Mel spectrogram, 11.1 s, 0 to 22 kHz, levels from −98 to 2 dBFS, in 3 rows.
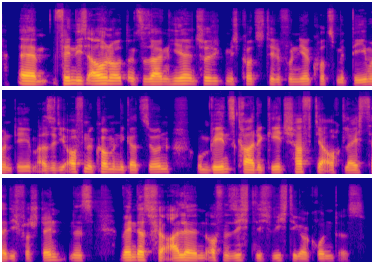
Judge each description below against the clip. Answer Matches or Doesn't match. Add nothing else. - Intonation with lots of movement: Doesn't match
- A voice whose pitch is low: Matches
